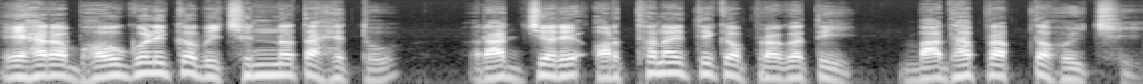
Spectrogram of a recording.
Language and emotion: Odia, neutral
